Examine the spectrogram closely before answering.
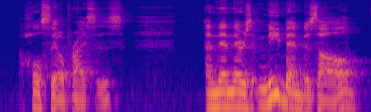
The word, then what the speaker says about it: mebendazole: And then there's Mebendazole. Some people call it Mebendazole, but Mebendazole is the right way to say it.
